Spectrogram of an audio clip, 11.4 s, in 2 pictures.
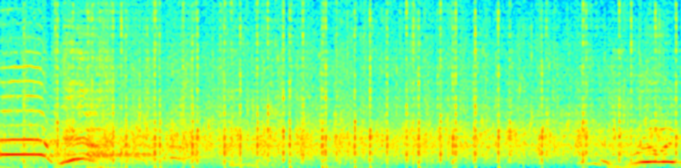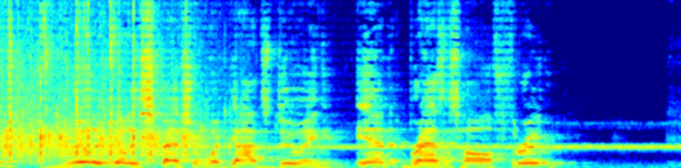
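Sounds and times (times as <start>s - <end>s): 
church congregation applauding at Lake Hills Church at Brazos Hall: 0.0s - 8.4s
speech: 6.8s - 10.4s.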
